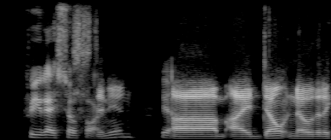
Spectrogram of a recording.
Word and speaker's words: Estinian: I don't know how to pronounce it, but the new Dragoon is something else. Estinian, yeah. Estinian.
